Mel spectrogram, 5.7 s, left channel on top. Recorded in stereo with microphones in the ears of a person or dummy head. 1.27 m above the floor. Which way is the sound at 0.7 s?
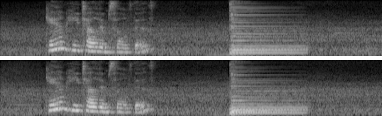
50° left (ahead or behind).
